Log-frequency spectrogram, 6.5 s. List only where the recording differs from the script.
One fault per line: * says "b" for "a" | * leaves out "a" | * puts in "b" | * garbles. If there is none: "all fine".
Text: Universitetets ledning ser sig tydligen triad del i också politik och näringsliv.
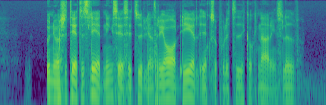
all fine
